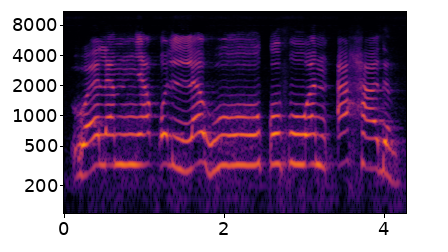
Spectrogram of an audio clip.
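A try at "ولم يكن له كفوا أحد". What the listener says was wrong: ماشاءاللہ اچھی کوشش کی، اچھا پڑھا، مگر آخر میں ولم یقل لہ، کاف جو ہے تھوڑا موٹا محسوس ہوا. ولم یقل لہ، کاف باریک رہے آخر والا. ولم یقل لہ کفوا احد.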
